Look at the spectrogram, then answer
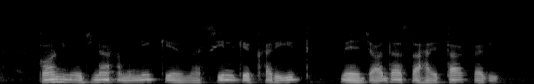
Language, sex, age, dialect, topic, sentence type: Magahi, male, 41-45, Western, agriculture, question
